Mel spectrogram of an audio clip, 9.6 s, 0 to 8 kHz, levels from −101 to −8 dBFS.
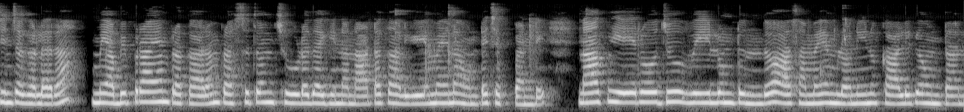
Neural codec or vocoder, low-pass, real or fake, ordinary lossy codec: none; 7.2 kHz; real; none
